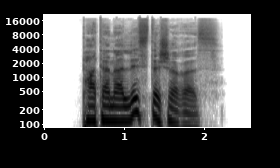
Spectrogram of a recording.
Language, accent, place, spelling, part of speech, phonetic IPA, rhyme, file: German, Germany, Berlin, paternalistischeres, adjective, [patɛʁnaˈlɪstɪʃəʁəs], -ɪstɪʃəʁəs, De-paternalistischeres.ogg
- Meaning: strong/mixed nominative/accusative neuter singular comparative degree of paternalistisch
